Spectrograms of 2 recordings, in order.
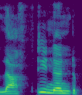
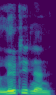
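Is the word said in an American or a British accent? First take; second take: British; American. First: It is said in a British accent. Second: It is said in an American accent. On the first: "British accent में पढ़ेंगे" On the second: "American accent पढ़ेंगे"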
